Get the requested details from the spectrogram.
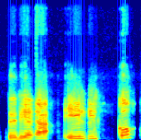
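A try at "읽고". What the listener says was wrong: Ilgo, ilgo con G, ¿sí? No es extensificación. Ilgo, ilgo, ilgo.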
